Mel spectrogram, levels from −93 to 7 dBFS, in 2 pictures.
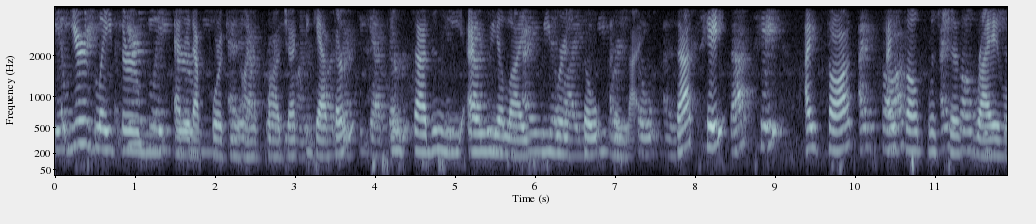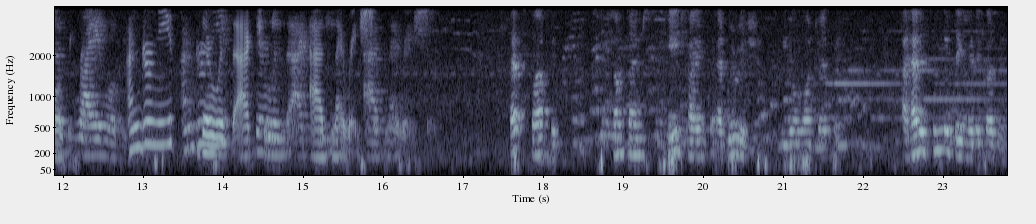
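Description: From the start to 9.15 s, then 10.02 to 12.81 s, 13.46 to 16.67 s, and briefly 19.05 to 19.55 s, there's an echo leak: a second copy of the speech trailing about 0.67 s behind, likely from a loudspeaker on the far end whose echo canceller let it through. It's strong early on, about 5 dB under the speech, drops to about 10 dB down, and is faint, about 25 dB down, by 19 s.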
